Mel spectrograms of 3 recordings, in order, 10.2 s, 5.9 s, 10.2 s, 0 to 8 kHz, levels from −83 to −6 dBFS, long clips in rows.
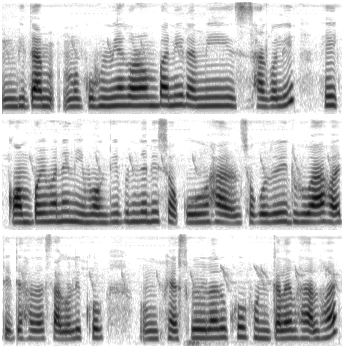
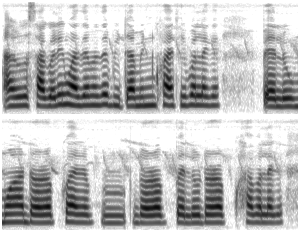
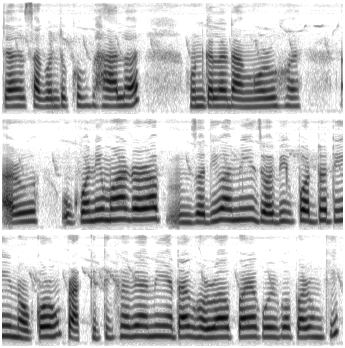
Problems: constant background noise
